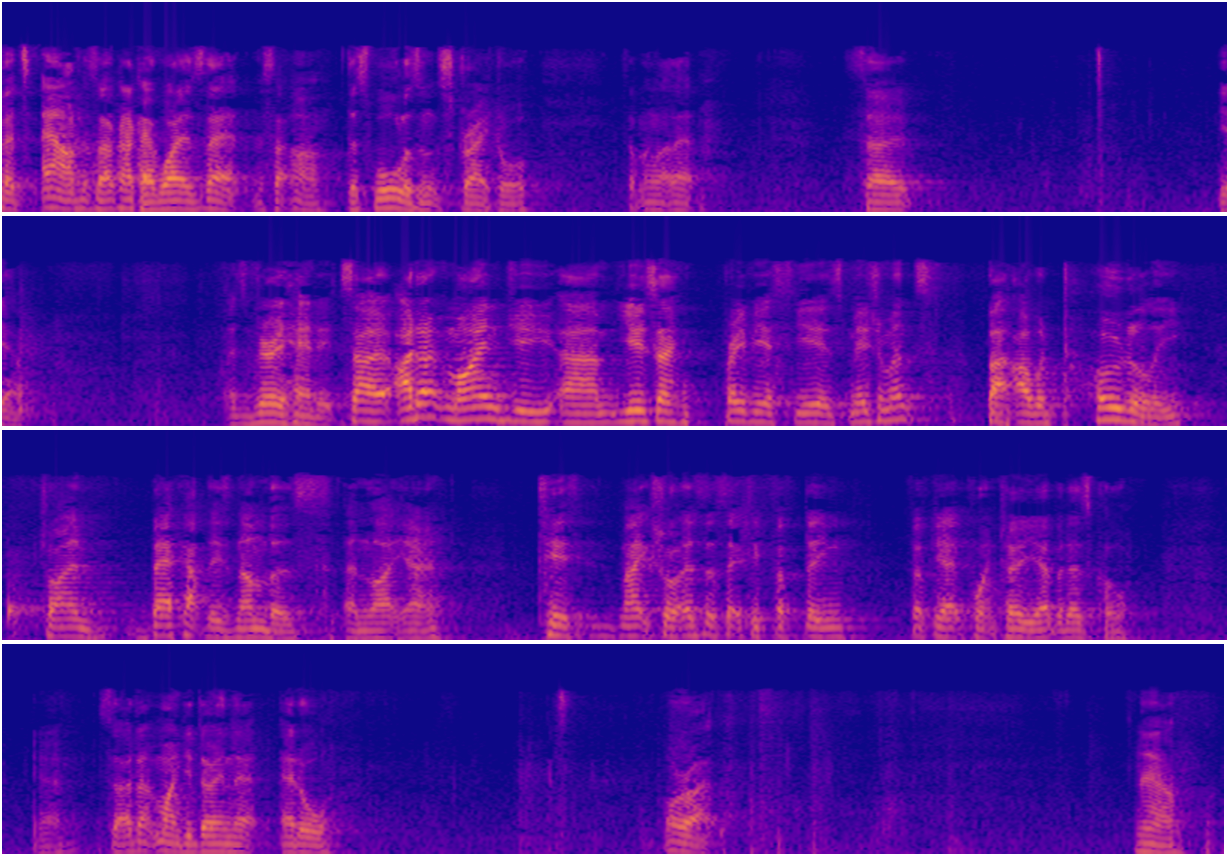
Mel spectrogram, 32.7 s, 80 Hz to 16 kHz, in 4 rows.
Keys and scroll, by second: 10.4 super+Tab.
